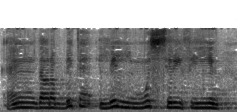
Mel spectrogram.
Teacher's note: كل الحروف دي مرققة بما فيهم الراء لأن الراء مدام مكسورة مرققة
